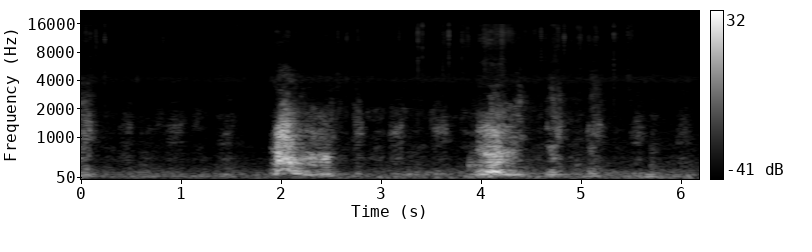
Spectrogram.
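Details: Bella, a five-year-old black lab pitbull, plays keep away and tug of war with a new puppy; two loud rough growl-bark bursts about two seconds apart over a low rumbling growl and steady hum.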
